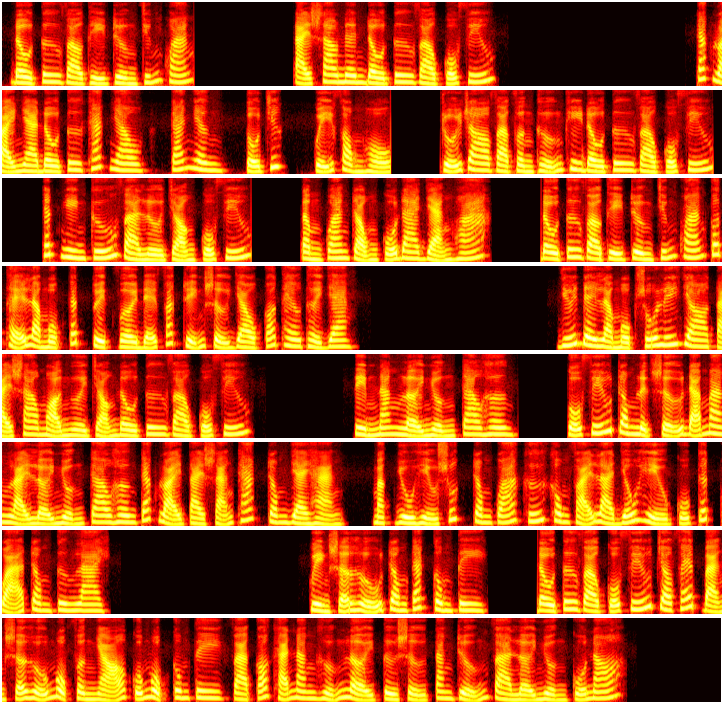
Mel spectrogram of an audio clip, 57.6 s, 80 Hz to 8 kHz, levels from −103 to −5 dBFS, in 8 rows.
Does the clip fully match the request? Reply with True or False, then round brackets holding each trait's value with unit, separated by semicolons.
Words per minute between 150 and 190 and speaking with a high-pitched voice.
True (185 wpm; 220 Hz)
